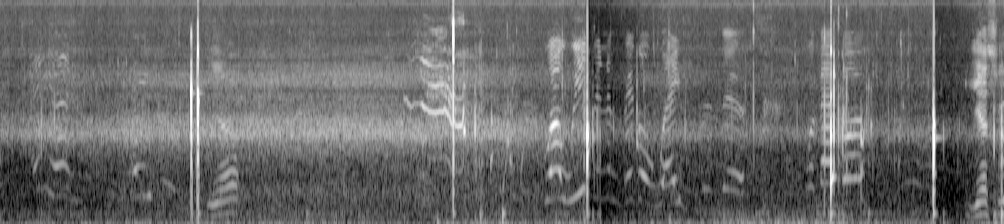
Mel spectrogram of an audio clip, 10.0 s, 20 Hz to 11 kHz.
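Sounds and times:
water lapping and sloshing: 0.0s - 10.0s
short voice-like calls: 4.0s - 4.8s.

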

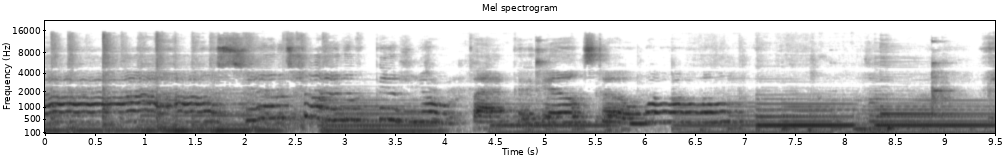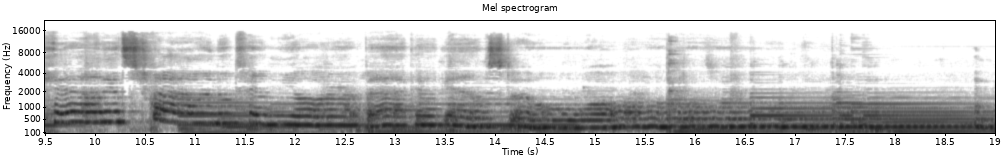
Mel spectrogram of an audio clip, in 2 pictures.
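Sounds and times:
woman singing: 0.0s - 7.2s, 9.4s - 19.0s
acoustic guitar: 0.0s - 19.0s.

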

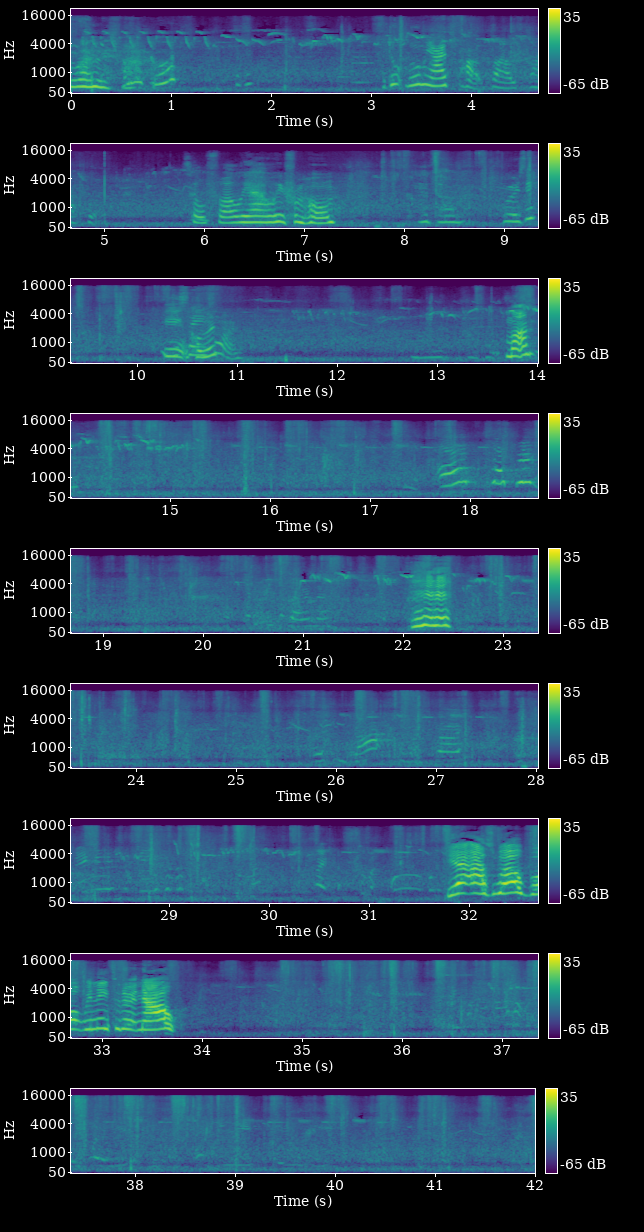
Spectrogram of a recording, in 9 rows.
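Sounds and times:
footsteps swishing through grass: 7.4s - 42.0s.

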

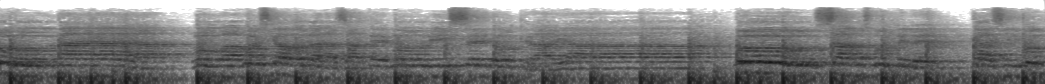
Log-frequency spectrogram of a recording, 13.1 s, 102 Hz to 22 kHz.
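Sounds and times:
chanting vocal over a beat: 0.0s - 13.0s.

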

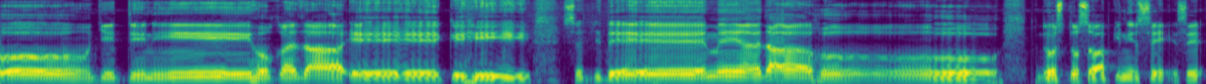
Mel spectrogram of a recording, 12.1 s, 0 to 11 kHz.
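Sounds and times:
man chanting devotional verse: 0.0s - 12.0s.

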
